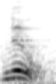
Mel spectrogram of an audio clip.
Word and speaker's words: GNU: countless word plays because according to the dictionary the g is silent and the word is pronounced new so every time you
